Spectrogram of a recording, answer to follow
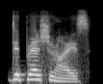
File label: "Depressurize", Indian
